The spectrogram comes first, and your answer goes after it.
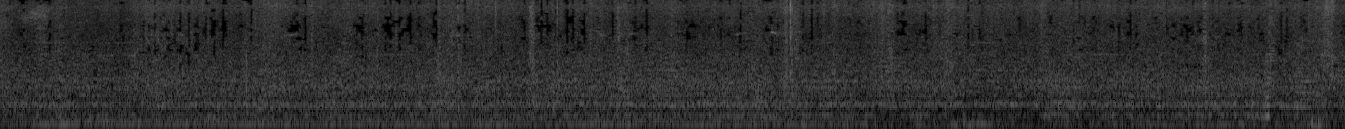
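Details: Swarming honey bees being collected, producing an unbroken mid-pitched buzzing hum layered over a low steady mechanical rumble, with a light click near the end.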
